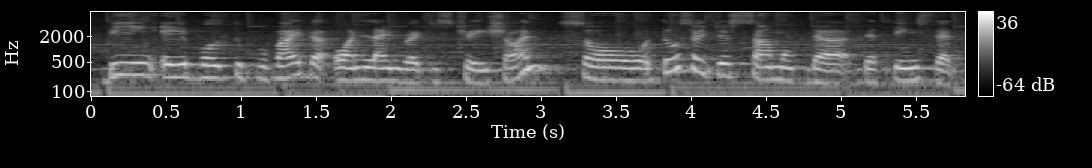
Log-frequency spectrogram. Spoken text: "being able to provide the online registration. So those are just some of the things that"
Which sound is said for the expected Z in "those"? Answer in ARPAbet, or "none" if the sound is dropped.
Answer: S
